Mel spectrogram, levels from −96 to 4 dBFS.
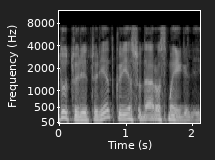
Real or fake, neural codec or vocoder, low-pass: real; none; 7.2 kHz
